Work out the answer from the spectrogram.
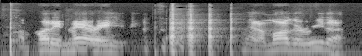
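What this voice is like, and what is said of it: Raspy put-on voice. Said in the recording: “you got real raspy there”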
